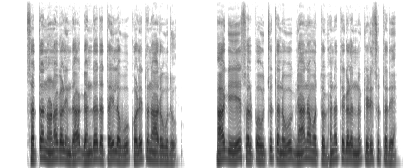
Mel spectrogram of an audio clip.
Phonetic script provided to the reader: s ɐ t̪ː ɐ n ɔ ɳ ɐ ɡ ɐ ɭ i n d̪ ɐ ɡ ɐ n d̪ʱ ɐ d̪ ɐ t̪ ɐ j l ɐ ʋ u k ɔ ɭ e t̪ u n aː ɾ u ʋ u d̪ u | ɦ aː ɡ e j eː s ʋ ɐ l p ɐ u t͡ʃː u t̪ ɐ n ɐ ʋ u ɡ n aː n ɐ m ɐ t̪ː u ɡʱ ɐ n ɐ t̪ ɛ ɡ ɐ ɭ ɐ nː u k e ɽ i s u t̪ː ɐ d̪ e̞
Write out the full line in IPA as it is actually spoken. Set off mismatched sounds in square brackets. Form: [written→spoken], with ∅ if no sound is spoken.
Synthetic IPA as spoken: s ɐ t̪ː ɐ n ɔ ɳ ɐ ɡ ɐ ɭ i n d̪ ɐ ɡ ɐ n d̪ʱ ɐ d̪ ɐ t̪ ɐ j l ɐ ʋ u k ɔ ɭ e t̪ u n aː ɾ u ʋ u d̪ u | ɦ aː ɡ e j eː s ʋ ɐ l p ɐ u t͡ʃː u t̪ ɐ n ɐ ʋ u ɡ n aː n ɐ m ɐ t̪ː u ɡʱ ɐ n ɐ t̪ ɛ ɡ ɐ ɭ ɐ nː u k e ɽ i s u t̪ː ɐ d̪ e̞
